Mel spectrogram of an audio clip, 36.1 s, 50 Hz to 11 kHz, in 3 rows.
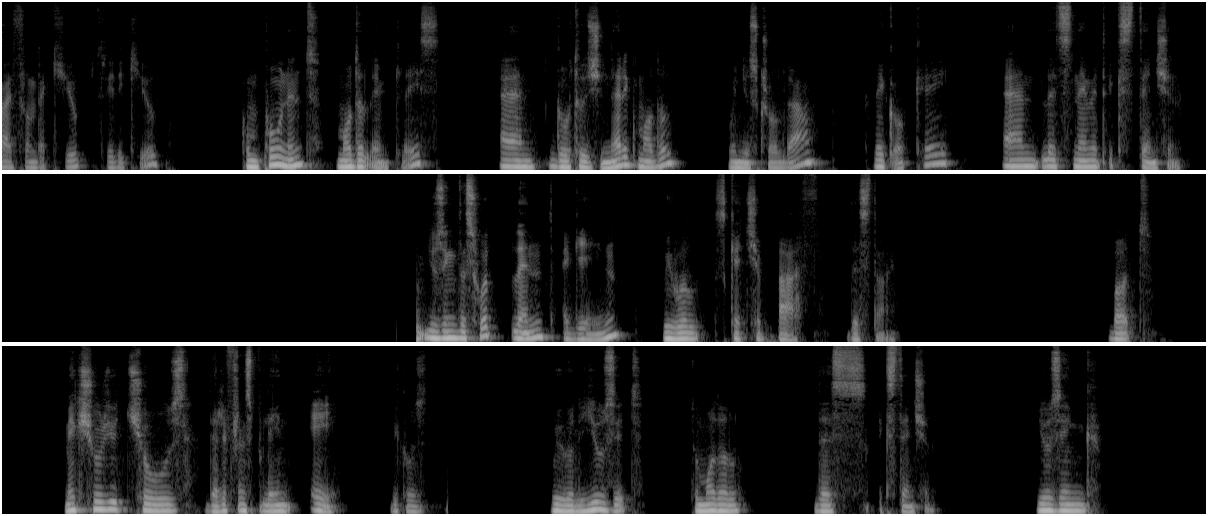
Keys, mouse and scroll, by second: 0.0 click, 3.4 click, 5.4 click, 7.6 click, 8.6 click, 10.1 click, 11.5-13.1 typing, 14.9 click, 17.4 click, 20.6 click, 25.2 click, 28.4 click, 30.1 click, 31.6 click, 33.7 click.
